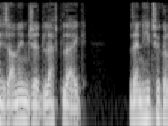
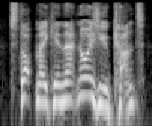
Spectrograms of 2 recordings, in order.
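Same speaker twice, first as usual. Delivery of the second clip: furious Cockney; 11 semitones higher than usual. A narrator's reading. Gunman yelling at wounded Ben to stop groaning, furious Cockney. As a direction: snap it at the groaning man.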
